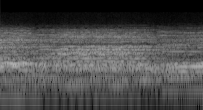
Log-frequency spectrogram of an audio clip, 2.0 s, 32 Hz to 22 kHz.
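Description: Choir and orchestra performing an operetta number, voices holding sustained chords, heard through an early-1950s radio broadcast recording with a dull, narrow top end.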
